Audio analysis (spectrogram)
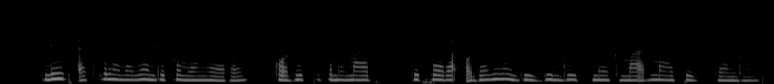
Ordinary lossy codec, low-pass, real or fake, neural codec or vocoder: none; 3.6 kHz; fake; codec, 24 kHz, 3.1 kbps, DualCodec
